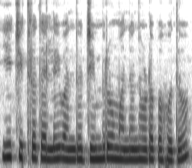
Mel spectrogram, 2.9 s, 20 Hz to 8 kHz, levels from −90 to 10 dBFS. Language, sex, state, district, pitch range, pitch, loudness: Kannada, female, Karnataka, Bangalore, 185-205 Hz, 190 Hz, -11 LUFS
